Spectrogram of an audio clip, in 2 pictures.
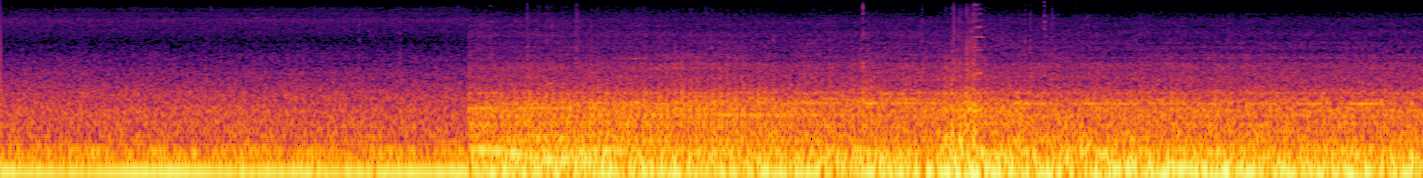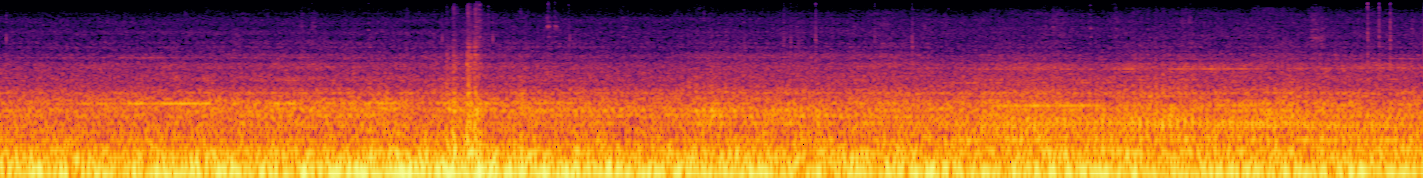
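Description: Amtrak Coast Starlight passenger train heard from inside a coach car: a steady low rumble. About five seconds in it fills out with a fuller running hum as the train rolls along, with a couple of single knocks.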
